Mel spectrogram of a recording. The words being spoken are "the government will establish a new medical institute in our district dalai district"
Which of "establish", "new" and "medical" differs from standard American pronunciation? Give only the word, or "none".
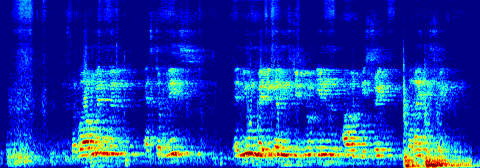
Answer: establish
